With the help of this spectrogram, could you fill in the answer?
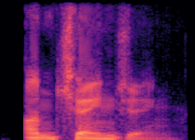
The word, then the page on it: Unchanging: British English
